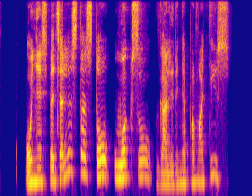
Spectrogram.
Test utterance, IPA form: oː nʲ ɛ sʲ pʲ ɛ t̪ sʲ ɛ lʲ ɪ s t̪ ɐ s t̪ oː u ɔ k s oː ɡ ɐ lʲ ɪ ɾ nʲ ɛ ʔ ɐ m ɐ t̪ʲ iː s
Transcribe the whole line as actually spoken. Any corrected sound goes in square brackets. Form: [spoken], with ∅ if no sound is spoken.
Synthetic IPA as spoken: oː nʲ ɛ sʲ pʲ ɛ t̪ sʲ ɛ lʲ ɪ s t̪ ɐ s t̪ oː u ɔ k s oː ɡ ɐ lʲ ɪ ɾ nʲ ɛ [p] ɐ m ɐ t̪ʲ iː s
